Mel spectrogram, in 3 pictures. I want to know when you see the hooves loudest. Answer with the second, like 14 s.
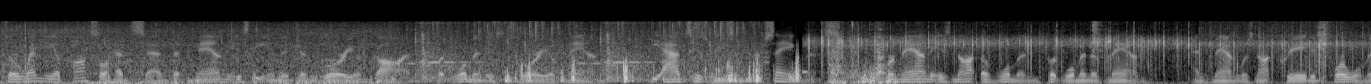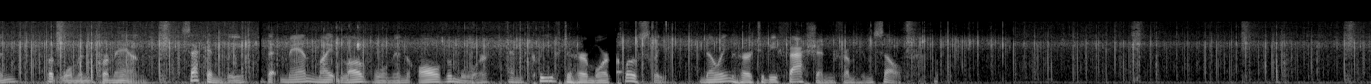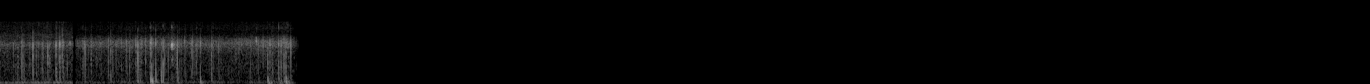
7 s.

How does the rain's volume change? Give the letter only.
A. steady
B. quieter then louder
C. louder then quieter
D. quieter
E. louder
D.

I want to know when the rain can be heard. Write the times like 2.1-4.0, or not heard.
0.0-30.4.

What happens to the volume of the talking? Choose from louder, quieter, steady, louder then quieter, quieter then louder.
steady.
